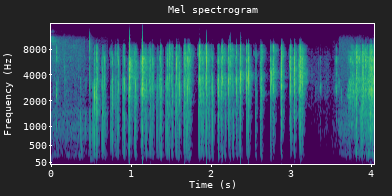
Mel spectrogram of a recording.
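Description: Playing cards are shuffled before one is pulled, giving a rapid run of crisp riffling clicks, fairly soft and alone, with a brief pause before the shuffling resumes.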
